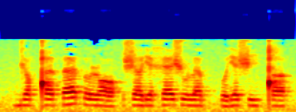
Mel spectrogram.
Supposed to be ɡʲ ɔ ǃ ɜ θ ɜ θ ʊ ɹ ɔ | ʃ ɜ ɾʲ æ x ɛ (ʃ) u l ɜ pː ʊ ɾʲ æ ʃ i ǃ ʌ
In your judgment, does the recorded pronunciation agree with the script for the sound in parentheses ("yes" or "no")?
yes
